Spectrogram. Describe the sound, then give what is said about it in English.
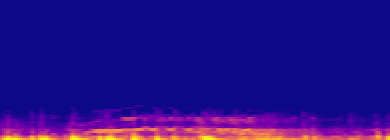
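A horse whinnies in a rising, wavering call while hooves clop steadily underneath, loud, with no voices present. “Get to your horse and start down the trail.”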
